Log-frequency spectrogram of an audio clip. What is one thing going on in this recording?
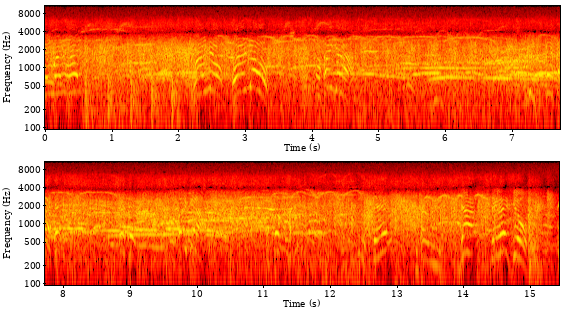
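A man speaks loudly and theatrically.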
